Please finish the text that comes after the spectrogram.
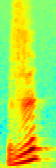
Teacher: Now, let's remember by definition, V is a voiced labiodental fricative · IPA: /v/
